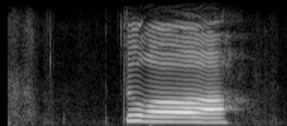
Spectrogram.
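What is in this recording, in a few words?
"de1", Mandarin Chinese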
